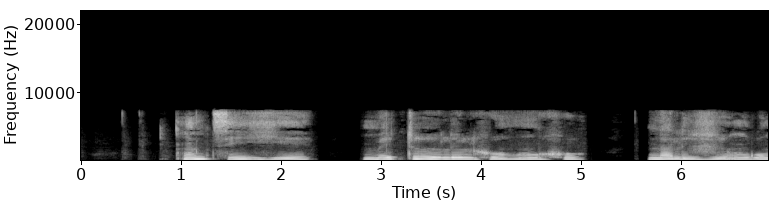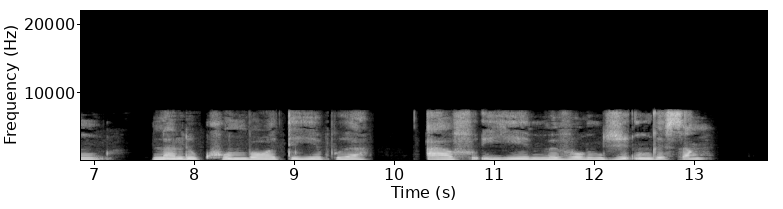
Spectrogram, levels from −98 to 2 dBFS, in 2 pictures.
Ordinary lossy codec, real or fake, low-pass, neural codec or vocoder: AAC, 48 kbps; real; 7.2 kHz; none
